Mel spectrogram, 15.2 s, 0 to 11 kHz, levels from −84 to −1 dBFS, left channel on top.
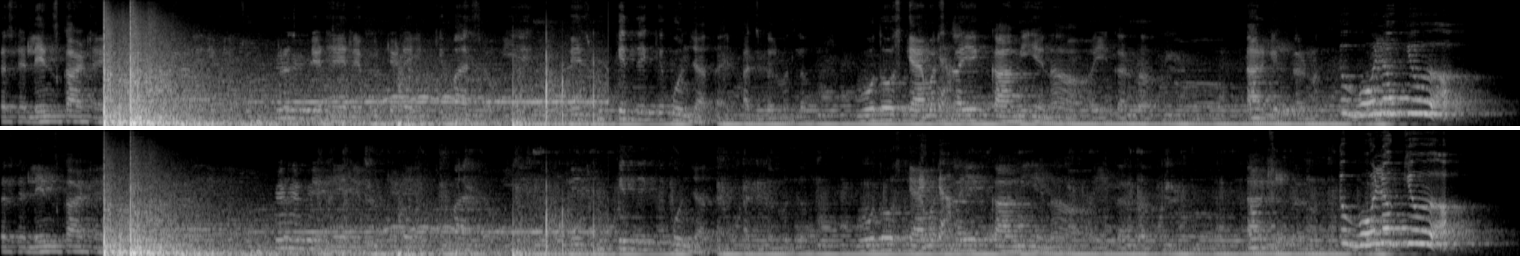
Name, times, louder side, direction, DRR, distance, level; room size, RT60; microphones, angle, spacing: voice 1, 0.0-8.1 8.5-13.2, left 2 dB, 55° left, 6 dB, 2.7 m, -41 dB
Fireworks, 1.0-6.1, left 2 dB, 40° left, 0.8 m, -29 dB
sound 1, 1.2-2.4 3.2-13.9, equal, 50° right, 2.8 m, -39 dB
voice 2, 2.7-3.4 9.4-9.5 12.5-12.9 13.4-14.5, equal, 75° right, 5 dB, 3.1 m, -33 dB
23.0 x 18.0 x 7.2 m, 1.1 s
head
